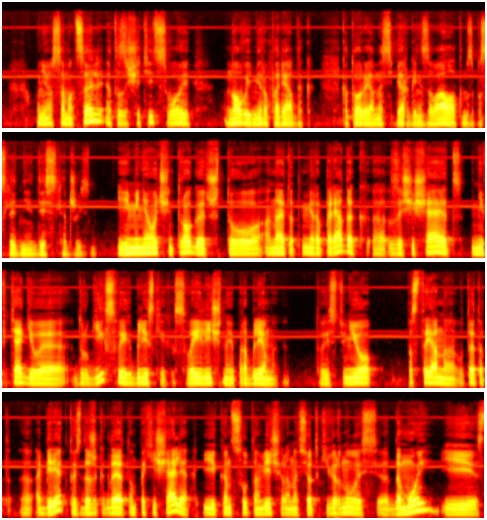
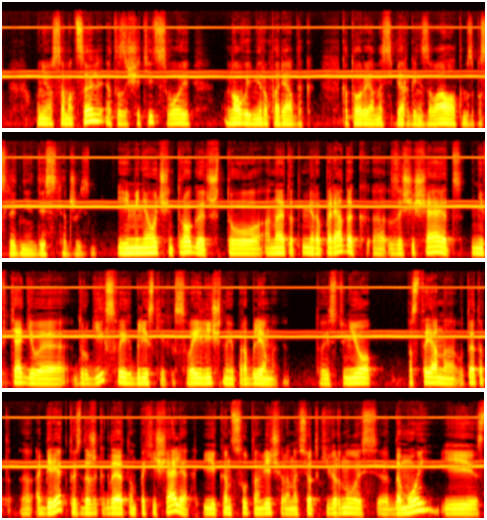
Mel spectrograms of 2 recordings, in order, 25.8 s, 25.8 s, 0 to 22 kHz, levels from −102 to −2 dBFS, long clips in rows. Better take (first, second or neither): first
